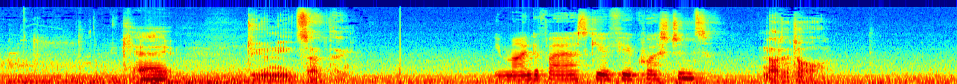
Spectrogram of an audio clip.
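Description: A man talks casually, close to a microphone.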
